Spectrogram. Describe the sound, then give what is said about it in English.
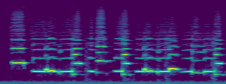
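A bright Irish whistle plays a quick, lively tune of short, ornamented notes, fairly loud, with a low steady hum running underneath throughout. “Give us a little thing in that Irish whistle, that the thing there you got, whatever the heck it is.”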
